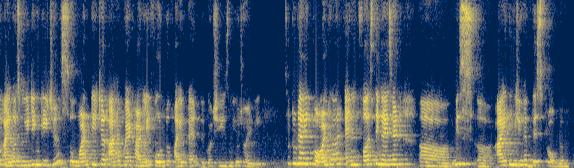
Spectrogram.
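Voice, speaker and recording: A middle-aged woman speaks high and a little hoarse. She talks as a school principal in an interview, chatty and earnest, full of small fillers. Her voice rings in an echoey room over faint noise. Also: a bit bright. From India. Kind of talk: interview answers.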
